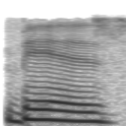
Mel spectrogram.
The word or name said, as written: biz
